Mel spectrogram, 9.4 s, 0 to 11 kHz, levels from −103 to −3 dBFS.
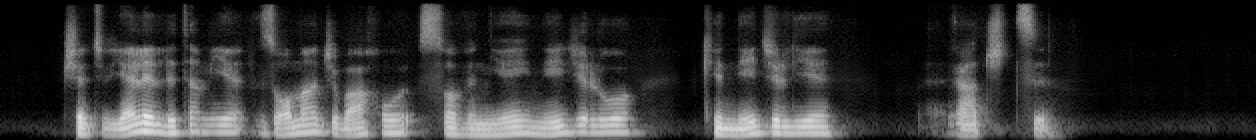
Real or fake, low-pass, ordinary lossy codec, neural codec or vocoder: fake; 9.9 kHz; MP3, 96 kbps; codec, 24 kHz, 0.9 kbps, DualCodec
